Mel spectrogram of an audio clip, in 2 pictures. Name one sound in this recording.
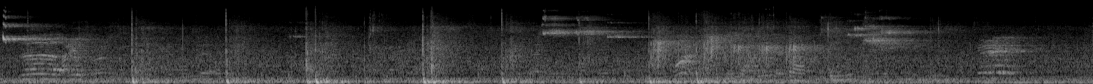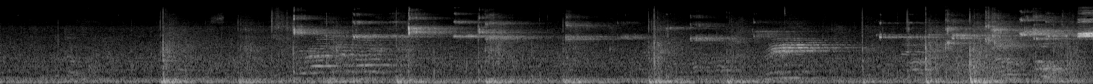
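Sneakers squeak sharply on a hardwood court, echoing in a large hall.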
